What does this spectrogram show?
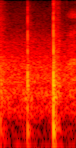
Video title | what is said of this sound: Cheese Crusted Damper recipe | you kind of flick it and see how it's hollow you got that hollow sound that means it's ready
